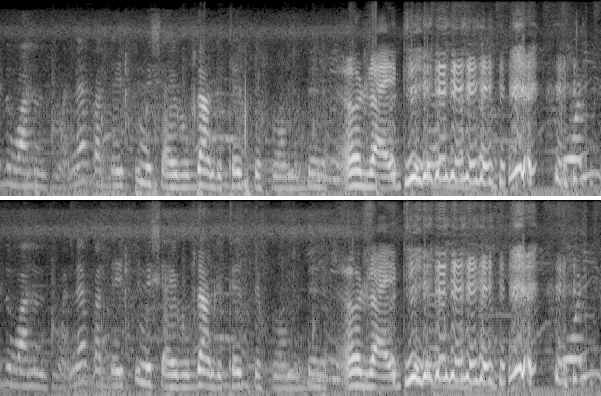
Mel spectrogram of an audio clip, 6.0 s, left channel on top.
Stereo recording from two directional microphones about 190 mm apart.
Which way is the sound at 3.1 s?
5° right (ahead or behind).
